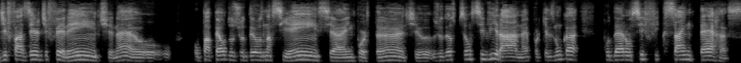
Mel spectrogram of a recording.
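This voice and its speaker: A man with a fairly high pitch and a bright, sharp tone speaks at a fairly slow pace. His pitch varies in an ordinary way, and the sound is dry and close with no echo. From Brazil. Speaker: judge. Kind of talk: conversational interview. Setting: video call.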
